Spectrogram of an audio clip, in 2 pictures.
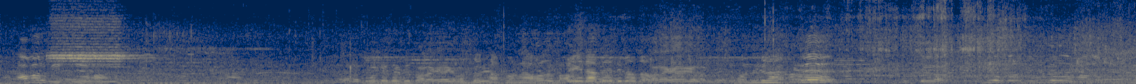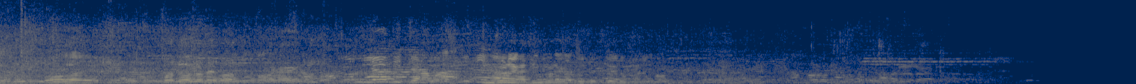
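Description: Men talk and call out nearby in a busy outdoor crowd.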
